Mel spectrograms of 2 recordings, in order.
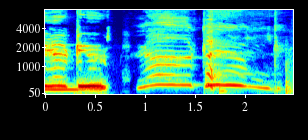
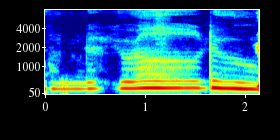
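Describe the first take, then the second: First: Slow, higher ominous drawl; ominous doom prophet. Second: Slow ominous raspy drawl; ominous doom prophet. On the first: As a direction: wail the doom warning slowly. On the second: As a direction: drag out the doom warning. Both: Retold or imitated.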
